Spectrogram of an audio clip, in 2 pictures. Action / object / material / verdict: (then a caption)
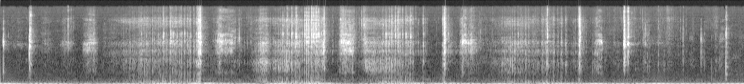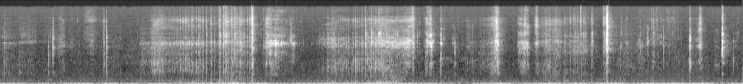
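scrape / bar of soap / soap / none. A metal blade scrapes repeatedly along the edge of a dry, bright green bar of soap, carving off crisp shavings. Quick, bright, dry scraping strokes come one after another over a steady low hum.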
